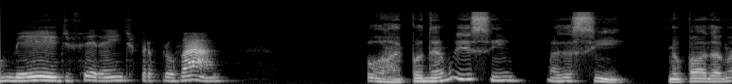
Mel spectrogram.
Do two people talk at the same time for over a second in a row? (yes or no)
no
